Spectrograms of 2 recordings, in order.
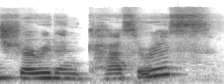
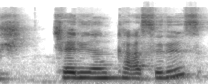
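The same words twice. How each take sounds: First: The name is said with an English accent. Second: The name is said with a Spanish accent.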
